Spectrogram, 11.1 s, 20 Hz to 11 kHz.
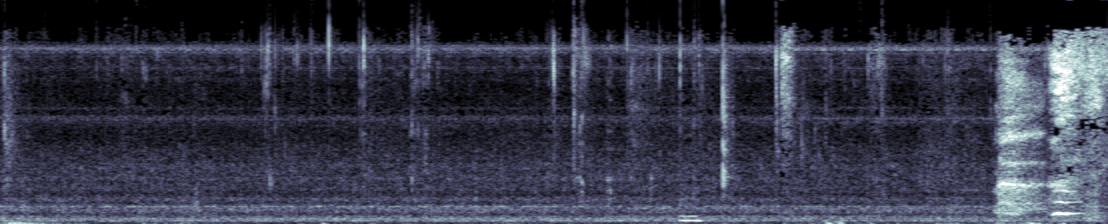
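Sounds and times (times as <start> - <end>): steady low hum: 0.0 - 11.0
slurping and chewing noodles: 1.3 - 4.7, 5.3 - 9.0.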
